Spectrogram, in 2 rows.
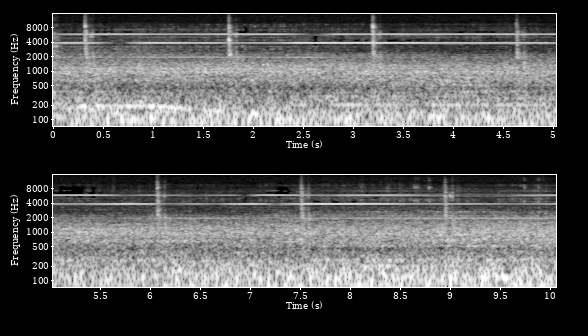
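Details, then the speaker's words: Webasto pre-heater fitted to the engine water circuit of a Ford Transit Custom MK8, silencer removed: steady low burner roar with the dosing pump near the fuel line ticking every second and a half. The tone changes as it heats up; it is running normally. "You hear the tone of it has changed as it's starting to heat up now."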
